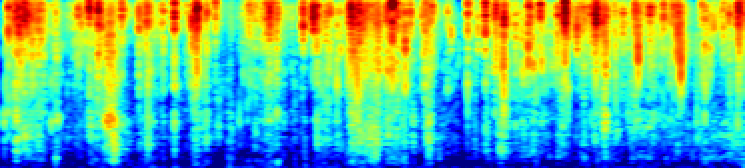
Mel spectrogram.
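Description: The cellophane wrap on a cardboard tea box is pressed and crinkled with fingertips and long nails. A steady stream of crisp, bright crackles and sharp little clicks fills the clip, with almost no low end.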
